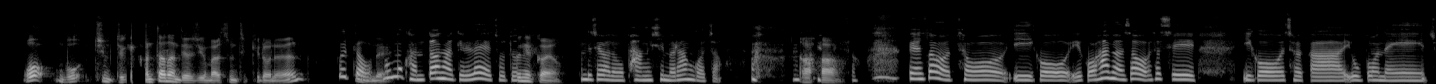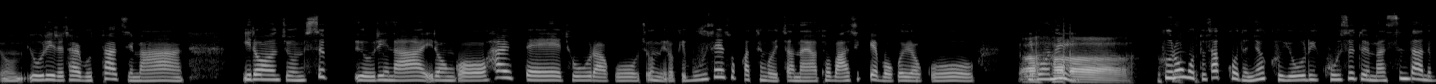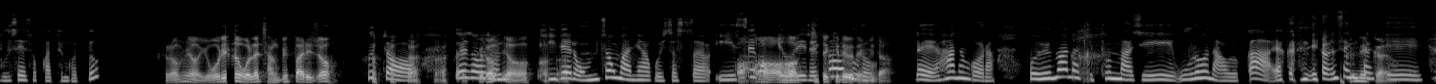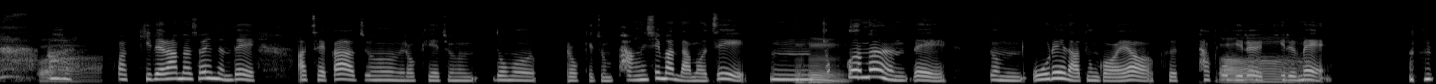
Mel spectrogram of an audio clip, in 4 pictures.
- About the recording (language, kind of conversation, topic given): Korean, podcast, 실패한 요리 경험을 하나 들려주실 수 있나요?
- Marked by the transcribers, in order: other background noise; tapping; laugh; laughing while speaking: "여기서"; put-on voice: "soup"; laugh; laugh; put-on voice: "soup"; laughing while speaking: "약간 이런 생각에"; laugh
